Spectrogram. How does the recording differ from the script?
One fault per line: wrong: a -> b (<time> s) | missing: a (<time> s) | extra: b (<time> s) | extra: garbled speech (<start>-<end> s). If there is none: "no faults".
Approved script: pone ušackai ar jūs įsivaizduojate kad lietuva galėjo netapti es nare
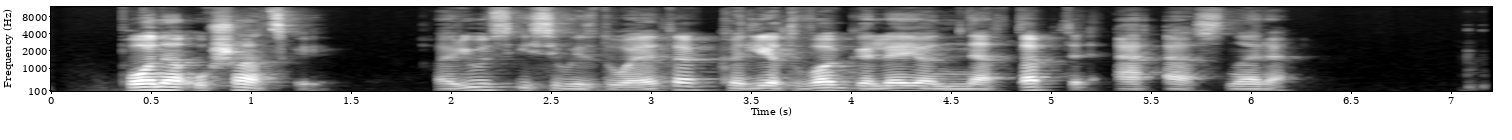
no faults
